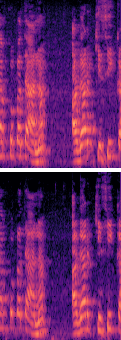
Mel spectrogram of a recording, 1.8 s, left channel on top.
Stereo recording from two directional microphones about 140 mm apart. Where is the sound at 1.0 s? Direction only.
35° right (ahead or behind).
